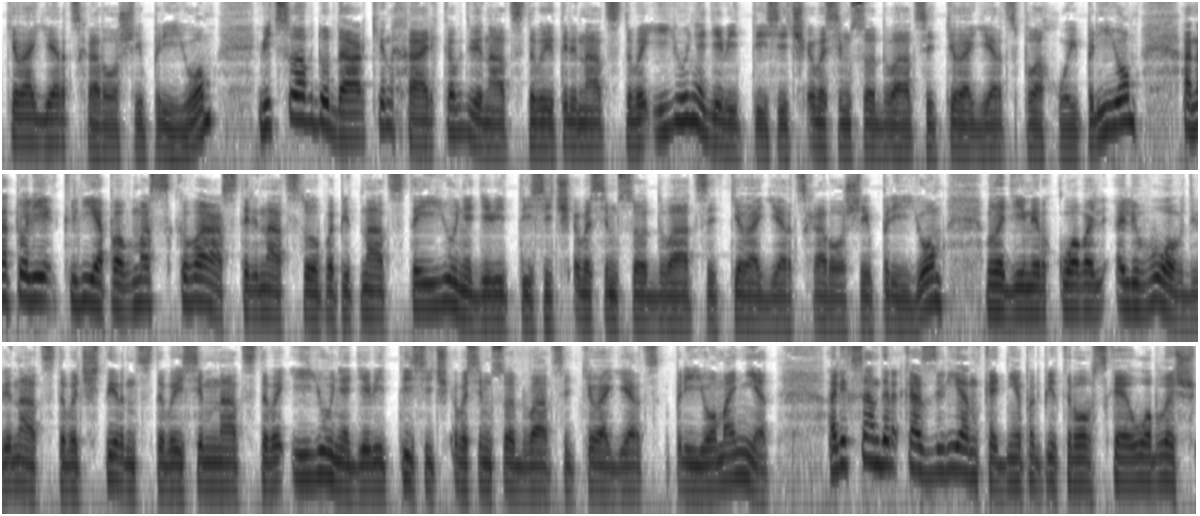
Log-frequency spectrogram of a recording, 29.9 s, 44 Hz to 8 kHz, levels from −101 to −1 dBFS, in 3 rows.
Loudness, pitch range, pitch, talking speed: -23 LUFS, 95-135 Hz, 110 Hz, 85 wpm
